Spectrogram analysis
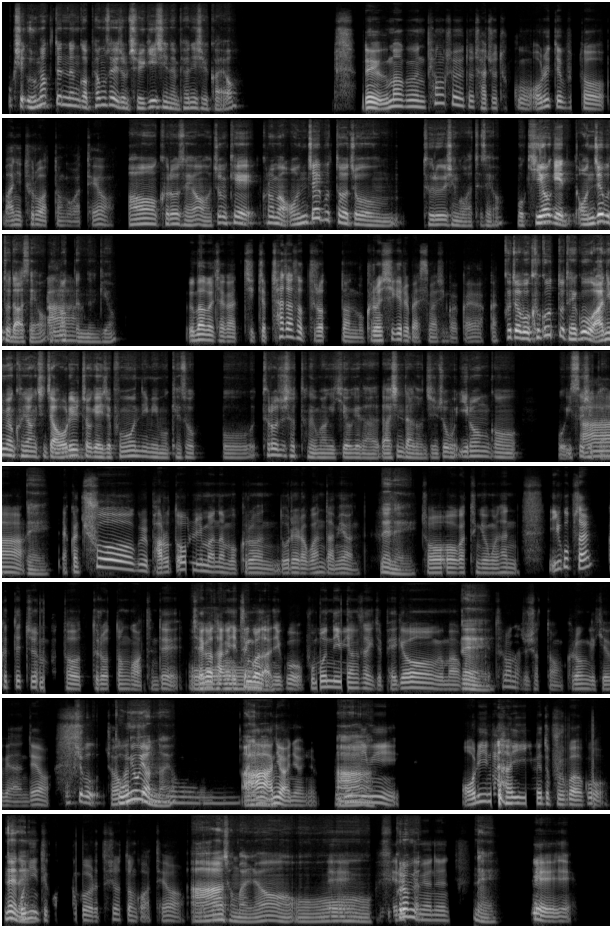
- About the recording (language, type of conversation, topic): Korean, podcast, 어떤 노래가 어린 시절을 가장 잘 떠올리게 하나요?
- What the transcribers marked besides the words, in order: teeth sucking; laughing while speaking: "틀어주셨던"; teeth sucking; other background noise; laughing while speaking: "튼 건 아니고"; teeth sucking; laughing while speaking: "아이임에도"; teeth sucking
